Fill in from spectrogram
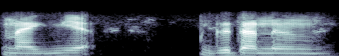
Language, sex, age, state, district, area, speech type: Bodo, male, 18-30, Assam, Baksa, rural, conversation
